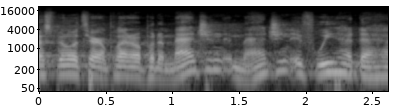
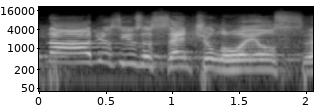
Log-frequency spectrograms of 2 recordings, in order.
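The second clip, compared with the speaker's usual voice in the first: whiny soldier; 12 semitones higher, 9 dB louder than usual. Acted. Recruit answers general.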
